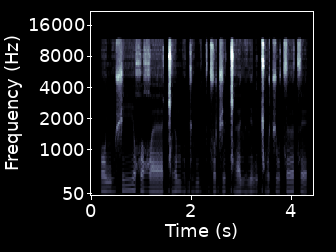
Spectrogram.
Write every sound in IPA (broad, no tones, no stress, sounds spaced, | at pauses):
o ɲ ṳ ʃ iː χʷ ɘ ʁʷ ɛː ɡ͡ǁ ɘ m o̤ ɡʲ ṳ m i̤ k d͡z o d͡ʒ ɨ ɡ͡ǁ ɛː lʲ ɔ̤ lʲ ɛ n ɡ͡ǁ o t͡ʃ uː t͡s ɘː t͡s e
